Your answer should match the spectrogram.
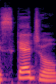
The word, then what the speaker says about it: schedule: the accent for example Americans say schedule with a SK sound while British people say it with a sh sound wow it's like learning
